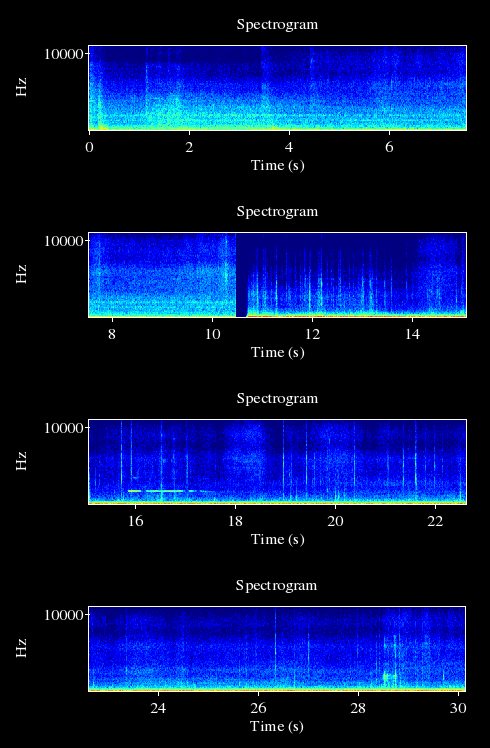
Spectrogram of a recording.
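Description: A car driving, heard from inside the cabin as a steady low rumble of engine and road noise. Before it, a quieter stretch of outdoor background sound ends in a brief cut about a third of the way in.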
